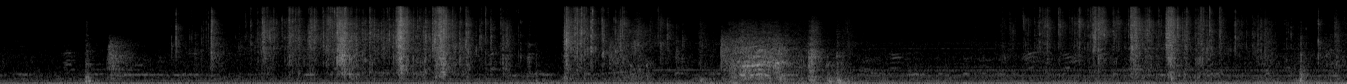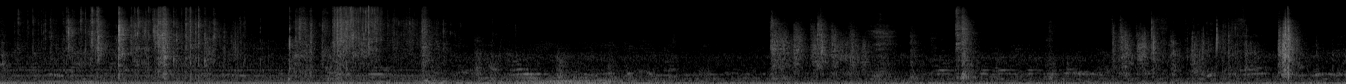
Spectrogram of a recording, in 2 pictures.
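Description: Cellophane wrapper of a trading-card cello pack crinkling and tearing as it is ripped open by hand, in several bursts of crackling with short pauses between.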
